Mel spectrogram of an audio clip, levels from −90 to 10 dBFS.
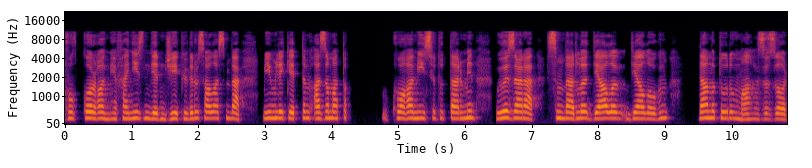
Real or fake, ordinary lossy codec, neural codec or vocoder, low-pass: fake; none; autoencoder, 22.05 kHz, a latent of 192 numbers a frame, VITS, trained on one speaker; none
